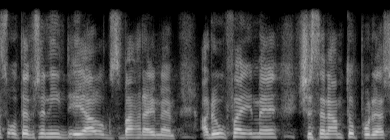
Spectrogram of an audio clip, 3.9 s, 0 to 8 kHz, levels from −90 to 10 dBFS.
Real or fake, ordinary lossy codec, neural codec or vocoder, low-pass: fake; none; codec, 16 kHz, 4 kbps, X-Codec, HuBERT features, trained on general audio; 7.2 kHz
